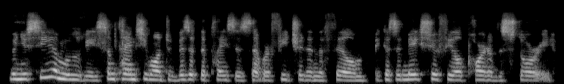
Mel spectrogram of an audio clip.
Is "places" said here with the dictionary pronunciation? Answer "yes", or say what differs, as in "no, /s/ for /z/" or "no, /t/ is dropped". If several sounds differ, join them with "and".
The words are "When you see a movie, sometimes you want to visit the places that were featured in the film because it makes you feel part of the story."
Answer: yes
